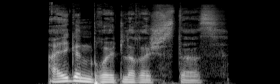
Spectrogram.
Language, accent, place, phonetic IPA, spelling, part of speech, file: German, Germany, Berlin, [ˈaɪ̯ɡn̩ˌbʁøːtləʁɪʃstəs], eigenbrötlerischstes, adjective, De-eigenbrötlerischstes.ogg
- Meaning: strong/mixed nominative/accusative neuter singular superlative degree of eigenbrötlerisch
